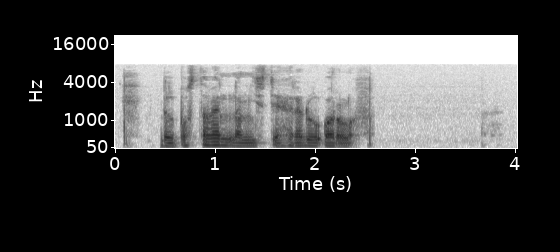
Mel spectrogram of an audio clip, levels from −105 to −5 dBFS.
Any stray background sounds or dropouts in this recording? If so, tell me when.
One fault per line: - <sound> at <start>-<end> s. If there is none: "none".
none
